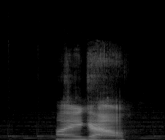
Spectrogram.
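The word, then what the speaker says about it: Pai Gow: Paigao. Oh, yeah, it's more of a U sound, okay.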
